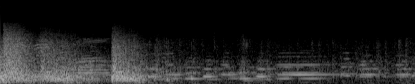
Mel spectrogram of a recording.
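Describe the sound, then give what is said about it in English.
Gunfire as hunters pour from an abandoned train carriage firing their guns: two loud, sharp bangs about a second apart, each with a ringing tail, followed by softer tonal sounds that resemble voices. “The hunters pour from the abandoned carriage, firing their guns.”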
